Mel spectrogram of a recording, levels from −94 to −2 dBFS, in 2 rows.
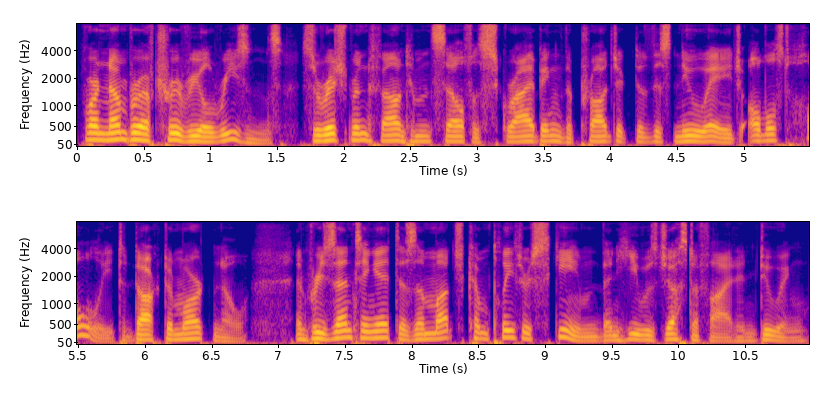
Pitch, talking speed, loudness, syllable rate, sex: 125 Hz, 195 wpm, -20 LUFS, 5.3 syllables/s, male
